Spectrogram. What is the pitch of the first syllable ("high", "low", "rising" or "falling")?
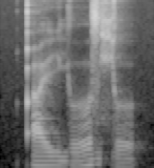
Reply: low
